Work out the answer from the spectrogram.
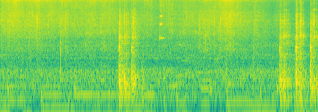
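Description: Chopped onion, ginger, garlic and green chilli sizzling in hot ghee in a steel kadai while being stirred with a wooden spatula. The spatula scrapes and knocks against the pan a few times: twice about two and a half seconds in, and in a louder cluster near the end.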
